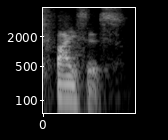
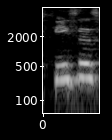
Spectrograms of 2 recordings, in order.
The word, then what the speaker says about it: Physis: The the name is Fisus. It can be pronounced both ways.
